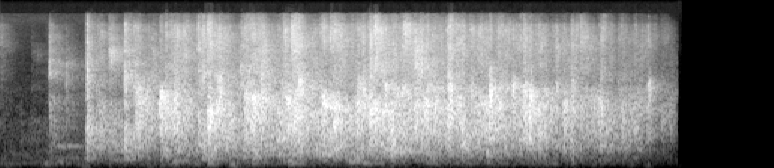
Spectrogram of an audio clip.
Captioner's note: audience clapping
